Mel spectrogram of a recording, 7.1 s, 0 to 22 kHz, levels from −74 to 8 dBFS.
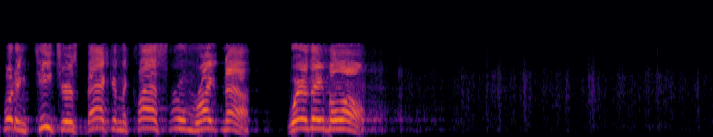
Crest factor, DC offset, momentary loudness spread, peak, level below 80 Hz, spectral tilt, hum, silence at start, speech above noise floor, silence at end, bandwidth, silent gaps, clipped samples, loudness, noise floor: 18 dB; under 0.1%; 7 LU; -8 dBFS; -66 dBFS; -4 dB/octave; none; 0.05 s; 38 dB; 3.3 s; 6.2 kHz; none; under 0.1%; -22 LUFS; -61 dBFS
